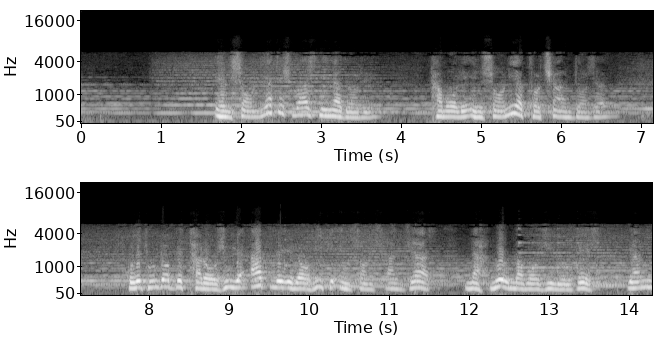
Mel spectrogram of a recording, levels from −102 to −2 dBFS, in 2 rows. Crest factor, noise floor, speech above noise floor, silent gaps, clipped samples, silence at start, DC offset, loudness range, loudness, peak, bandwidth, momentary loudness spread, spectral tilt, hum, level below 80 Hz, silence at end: 14 dB; -41 dBFS; 23 dB; none; under 0.1%; 0 s; under 0.1%; 4 LU; -19 LUFS; -6 dBFS; 5.8 kHz; 20 LU; -12 dB/octave; none; -50 dBFS; 0 s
